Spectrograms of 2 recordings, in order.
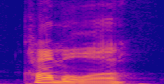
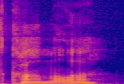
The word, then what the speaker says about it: Kamala: And anytime I've watched debates on TikTok, every person who doesn't like her calls her Kamala. And her name is Kamala. That's how you say it.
